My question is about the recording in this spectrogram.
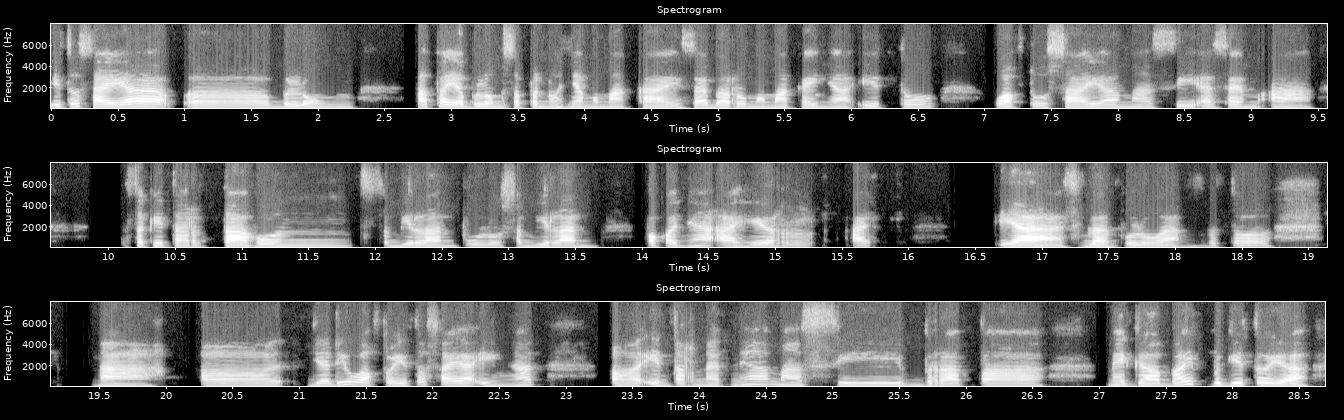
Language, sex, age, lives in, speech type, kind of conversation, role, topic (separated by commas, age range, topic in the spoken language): Indonesian, female, 40-44, Indonesia, conversation, unstructured, none, Apa pengalaman paling menyenangkan Anda saat menggunakan teknologi baru?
